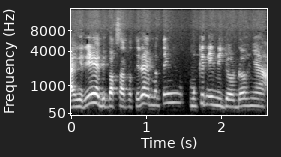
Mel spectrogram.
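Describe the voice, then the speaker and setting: The woman's fairly high voice moves with ordinary pitch variation. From Sumatra, Indonesia. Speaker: clinical psychologist and lecturer. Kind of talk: interview.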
